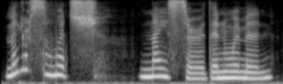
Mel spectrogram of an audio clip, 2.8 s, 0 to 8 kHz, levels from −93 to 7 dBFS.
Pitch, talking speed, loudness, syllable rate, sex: 270 Hz, 150 wpm, -14 LUFS, 4.6 syllables/s, female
